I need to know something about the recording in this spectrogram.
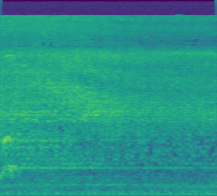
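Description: Semi tractor's diesel engine idling with a low, even rumble.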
